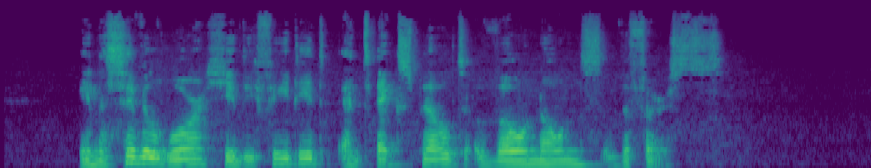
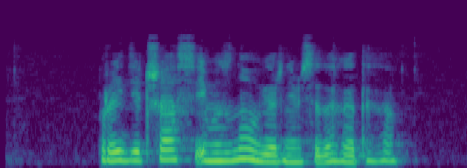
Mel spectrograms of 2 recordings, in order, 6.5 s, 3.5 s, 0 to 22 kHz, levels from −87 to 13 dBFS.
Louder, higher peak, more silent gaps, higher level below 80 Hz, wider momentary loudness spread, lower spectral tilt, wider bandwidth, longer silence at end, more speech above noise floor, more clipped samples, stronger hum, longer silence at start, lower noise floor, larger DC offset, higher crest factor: second, -20 LUFS vs -15 LUFS; about the same, -2 dBFS vs -2 dBFS; neither; first, -56 dBFS vs -64 dBFS; about the same, 13 LU vs 12 LU; second, -5 dB/octave vs -7.5 dB/octave; first, 16 kHz vs 7.6 kHz; first, 1.15 s vs 0.55 s; about the same, 52 dB vs 53 dB; neither; neither; second, 0.6 s vs 0.75 s; first, -71 dBFS vs -67 dBFS; neither; about the same, 18 dB vs 14 dB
